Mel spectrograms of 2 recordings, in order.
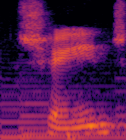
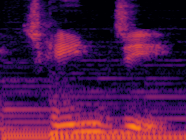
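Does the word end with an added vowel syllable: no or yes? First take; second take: no; yes. First: The word ends cleanly on the j sound. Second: An extra vowel syllable follows the j sound. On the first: The speaker calls it right. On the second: The speaker calls it wrong.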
